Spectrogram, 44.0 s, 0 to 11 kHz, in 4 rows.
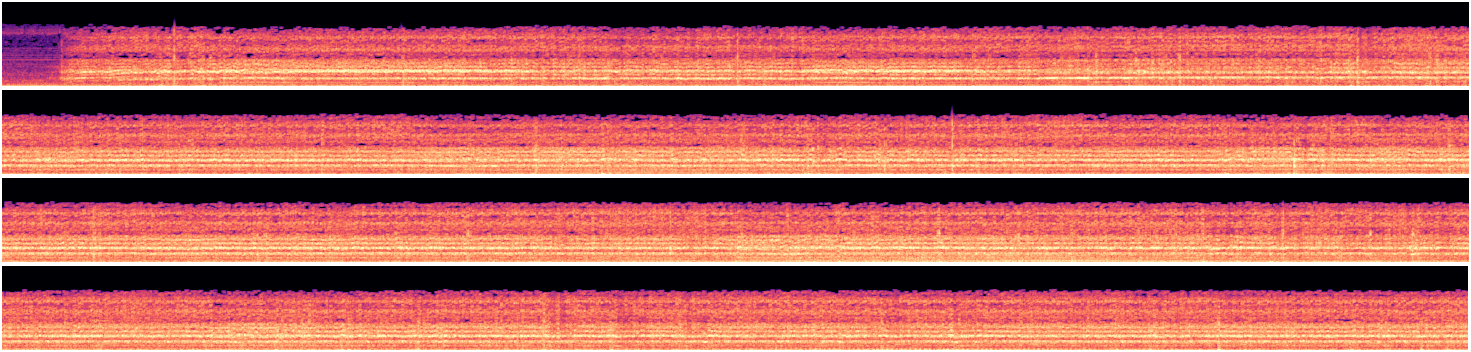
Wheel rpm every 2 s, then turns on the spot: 60, 130, 130, 130, 150, 160, 160, 160, 160, 160, 160, 160, 160, 160, 160, 160, 160, 160, 160, 160, 160, 160.
none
